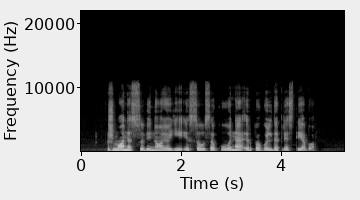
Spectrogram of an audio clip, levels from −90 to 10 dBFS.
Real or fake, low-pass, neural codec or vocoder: real; 10.8 kHz; none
